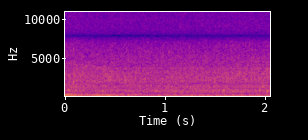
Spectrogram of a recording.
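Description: Off-road four-wheel-drive engine running steadily at a low note that weakens slightly early on, under a steady hiss.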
